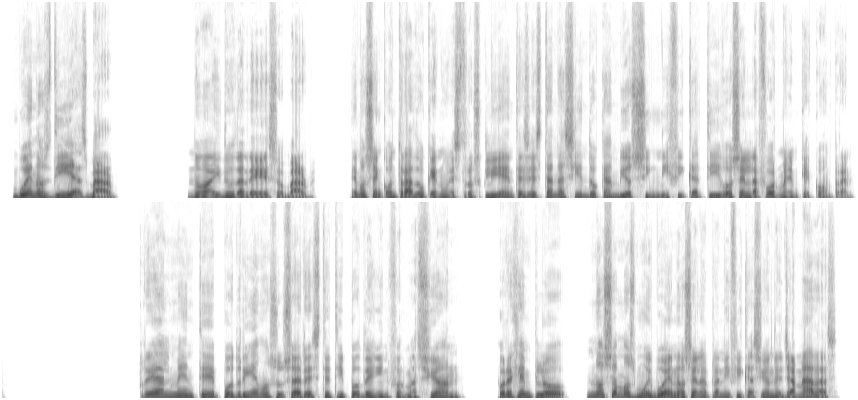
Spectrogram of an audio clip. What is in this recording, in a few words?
eLearning Character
